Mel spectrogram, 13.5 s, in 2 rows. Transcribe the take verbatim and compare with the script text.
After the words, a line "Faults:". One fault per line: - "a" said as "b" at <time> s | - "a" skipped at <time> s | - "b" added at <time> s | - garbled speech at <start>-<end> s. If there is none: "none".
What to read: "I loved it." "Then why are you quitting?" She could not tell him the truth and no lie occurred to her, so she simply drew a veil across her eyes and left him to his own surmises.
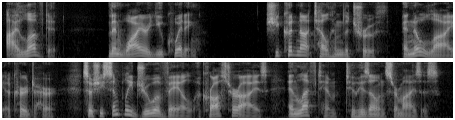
"I loved it." "Then why are you quitting?" She could not tell him the truth and no lie occurred to her, so she simply drew a veil across her eyes and left him to his own surmises.
Faults:
none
